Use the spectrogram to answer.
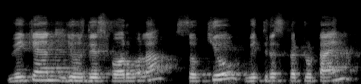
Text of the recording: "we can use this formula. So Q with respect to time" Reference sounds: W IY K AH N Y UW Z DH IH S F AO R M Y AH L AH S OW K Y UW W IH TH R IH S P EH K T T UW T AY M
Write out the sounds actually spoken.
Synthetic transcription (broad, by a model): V IY K AH N Y UW Z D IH S F AO R M Y AH L AH S OW K Y UW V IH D R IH S P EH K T T UW T AY M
